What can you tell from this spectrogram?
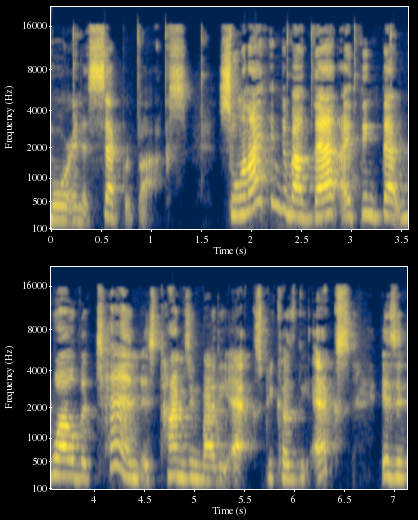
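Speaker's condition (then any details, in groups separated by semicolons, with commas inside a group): No condition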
